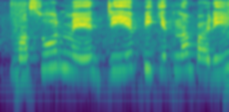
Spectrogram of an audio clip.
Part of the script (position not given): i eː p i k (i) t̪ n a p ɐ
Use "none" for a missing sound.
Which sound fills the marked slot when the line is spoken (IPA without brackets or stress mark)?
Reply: ɪ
